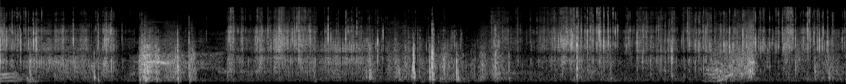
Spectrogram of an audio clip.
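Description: Close crinkling and rustling of hands and a sleeve handling things right at the microphone, with scattered sharp little clicks.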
